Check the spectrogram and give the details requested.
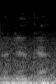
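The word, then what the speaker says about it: Paducah: Route 62 most likely head over to Paduka Kentucky assuming I'm pronouncing that right tomorrow yeah Paduka that's right so yesterday was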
